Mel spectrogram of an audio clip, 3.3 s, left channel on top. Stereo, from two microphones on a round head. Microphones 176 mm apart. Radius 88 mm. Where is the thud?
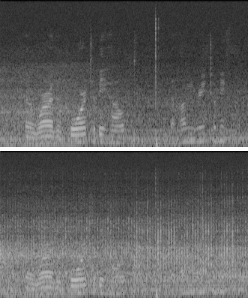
50° left (ahead or behind).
